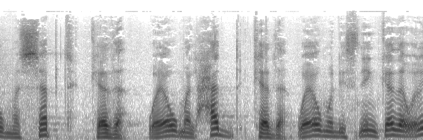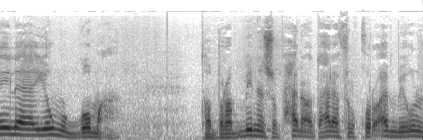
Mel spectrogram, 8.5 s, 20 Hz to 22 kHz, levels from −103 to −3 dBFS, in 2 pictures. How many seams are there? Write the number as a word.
zero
